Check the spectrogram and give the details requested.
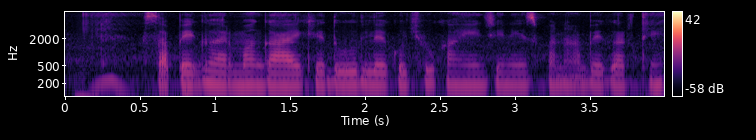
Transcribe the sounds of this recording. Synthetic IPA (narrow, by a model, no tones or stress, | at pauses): sɐ̰beɡʱɐɾmɐ̃ɡaːeked̪uːd̪lekʊt͡ʃʰukaːɦẽd͡ʒinispɐna̰ːbʱekɐɾt̪ʰẽ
